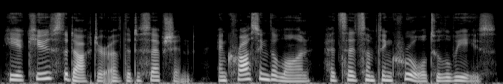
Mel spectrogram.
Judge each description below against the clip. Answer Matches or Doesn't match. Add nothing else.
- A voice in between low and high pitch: Matches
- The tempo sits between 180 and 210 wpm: Matches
